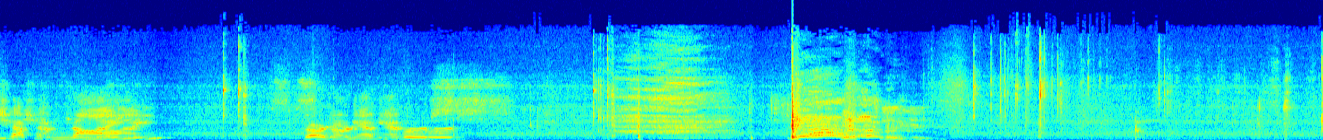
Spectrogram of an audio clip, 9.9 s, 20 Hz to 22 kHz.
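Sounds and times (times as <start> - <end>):
speech: 0.0 - 1.4, 2.3 - 3.6, 6.3 - 7.1
person coughing: 5.9 - 7.2.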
